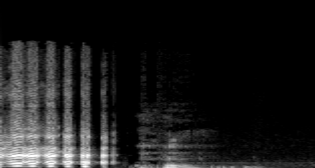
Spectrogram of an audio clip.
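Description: A sheep lets out one loud bleat with a fast quavering tremble, then trails off into a lower, fading grumble before silence.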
